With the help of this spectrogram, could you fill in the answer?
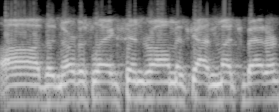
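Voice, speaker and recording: A man's unremarkable speaking voice, fairly high-pitched and at a moderate pace. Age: 60s. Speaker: testimonial giver on sales call. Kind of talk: testimony.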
